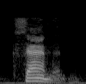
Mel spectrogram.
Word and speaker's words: examine: Examine, examine, examine. There are three syllables in the word. The second syllable strain gains stress. Ig is the first syllable. Min. Three syllables are there. The second syllable gains stress.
